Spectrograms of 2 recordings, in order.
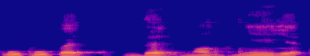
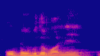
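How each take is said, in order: First: Slow drawn-out. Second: Said in the usual way. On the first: Shown as a demonstration. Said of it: "teacher draws the term out". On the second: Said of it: "teacher says the term".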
